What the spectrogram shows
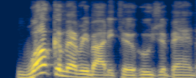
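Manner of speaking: full-on loud shouted host yell. Welcoming everybody to the show at the start: yelling. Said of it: "I don't know why I'm yelling again".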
